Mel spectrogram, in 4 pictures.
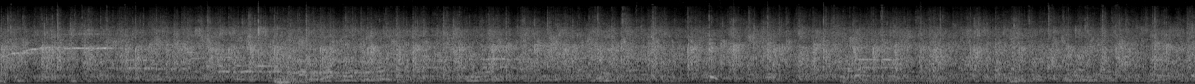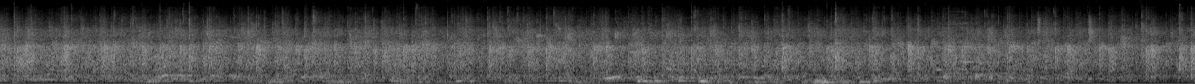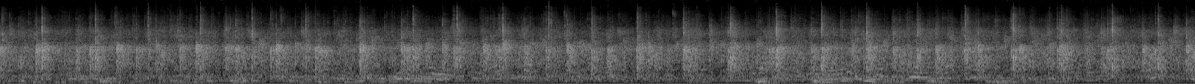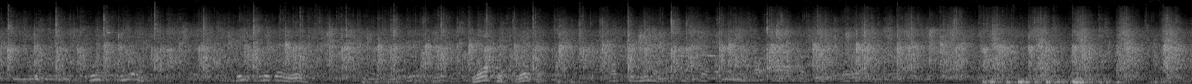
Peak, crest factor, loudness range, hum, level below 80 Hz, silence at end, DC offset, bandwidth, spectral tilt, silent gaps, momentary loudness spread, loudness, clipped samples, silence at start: -4 dBFS; 24 dB; 3 LU; none; -58 dBFS; 0 s; 0.2%; over 20 kHz; -1.5 dB/octave; none; 3 LU; -26 LUFS; under 0.1%; 0 s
